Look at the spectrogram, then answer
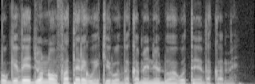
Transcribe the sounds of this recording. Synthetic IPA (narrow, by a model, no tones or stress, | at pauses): oɡeðed͡ʒwɔnɔfatɛɾɛɣwekeɾwɔðakamɛneodoaɣotɛðakamɛ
